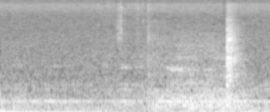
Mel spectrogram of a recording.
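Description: Hands brush against a sheet of paper.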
